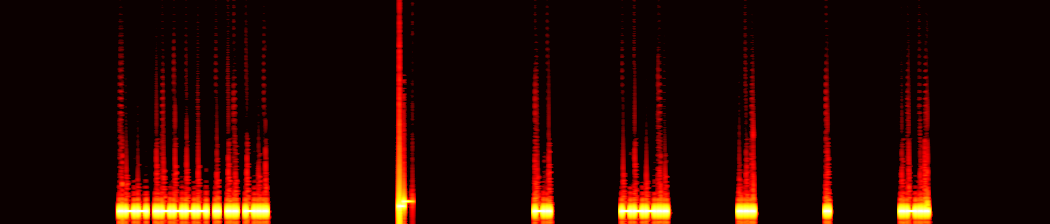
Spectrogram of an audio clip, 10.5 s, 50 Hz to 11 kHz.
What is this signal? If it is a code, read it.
Morse code, heard as a keyed tone, about 39 wpm, spaced as for 17 wpm, 700 Hz. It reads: W1EID N8SEL
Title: USA Call Signs - 8x Character Spacing - 40wpm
